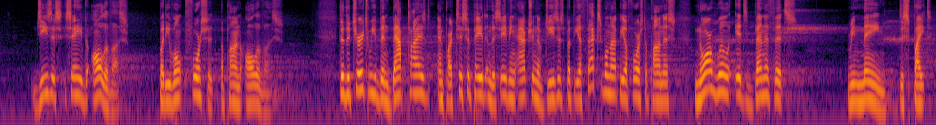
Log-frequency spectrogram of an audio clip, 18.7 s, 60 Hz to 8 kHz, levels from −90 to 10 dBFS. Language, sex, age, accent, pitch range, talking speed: English, male, 40-59, American, 130-185 Hz, 140 wpm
